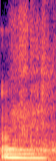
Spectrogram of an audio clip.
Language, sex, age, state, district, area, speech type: Bodo, female, 18-30, Assam, Kokrajhar, rural, spontaneous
